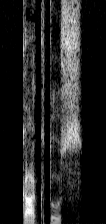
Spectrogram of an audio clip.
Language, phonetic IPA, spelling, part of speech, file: Polish, [ˈkaktus], kaktus, noun, Pl-kaktus.ogg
